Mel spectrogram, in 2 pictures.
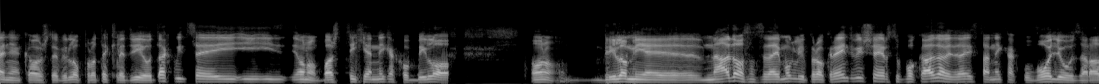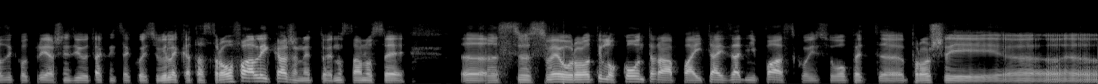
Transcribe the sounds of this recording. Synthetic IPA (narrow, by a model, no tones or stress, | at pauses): aɲakao̞ʃt̪o̞je̞biːlopɾo̞t̪e̞kle̞d̪ʋije̞ut̪akmit̪se̞iːo̞nobaʃiːxjenekako̞biːlo̞ | o̞no̞biːlˠo̞mijenaːd̪ao̞sams̬ed̪abimo̞ɡlipɾeokɾeːnit̪ʋiʃe̞je̞ɾsupo̞kaːzalizaist̪ane̞kakʋuʋo̞ʎuzaɾaːzlikuo̞d̪̚pɾijaʃɲed̪ʋieut̪akmit̪se̞ko̞jesubiːle̞kat̪ast̪ɾo̞ːfaalikaːʒeme̞t̪o̞je̞d̪no̞st̪aːʋno̞se̞ | ssʋe̞uɾot̪ilo̞ko̞nt̪ɾapait̪aːjzad̪ɲipaːsko̞jisuo̞pet̪pɾo̞ʃliə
